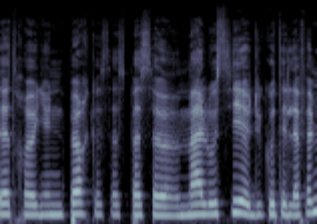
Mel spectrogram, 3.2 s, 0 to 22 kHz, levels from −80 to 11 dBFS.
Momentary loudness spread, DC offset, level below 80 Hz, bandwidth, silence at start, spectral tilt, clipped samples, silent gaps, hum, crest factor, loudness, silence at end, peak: 7 LU; under 0.1%; -44 dBFS; 17 kHz; 0 s; -4.5 dB/octave; under 0.1%; none; none; 18 dB; -21 LUFS; 0 s; -2 dBFS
